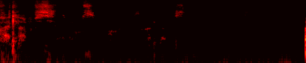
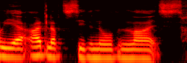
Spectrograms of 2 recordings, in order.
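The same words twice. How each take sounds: First: Barely audible whisper; faint whisper. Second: Soft wistful whisper. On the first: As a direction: breathe it almost silently. Repeated in fading whisper. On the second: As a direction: whisper it dreamily. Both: Shown as a demonstration.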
